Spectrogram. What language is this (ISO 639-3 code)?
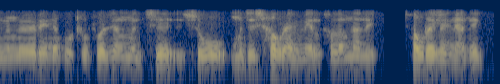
brx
